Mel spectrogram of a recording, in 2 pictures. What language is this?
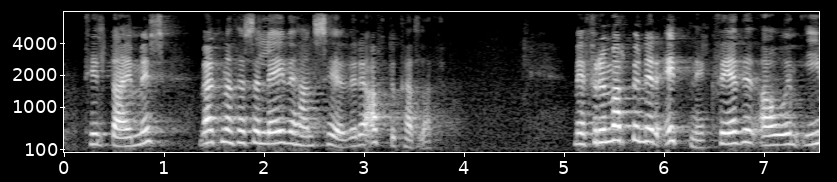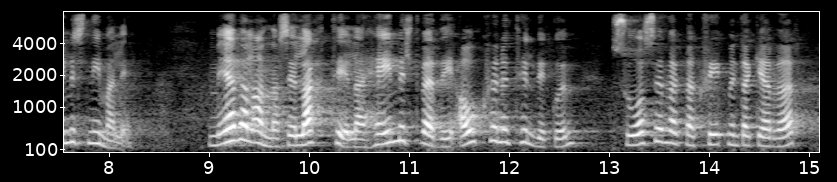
Icelandic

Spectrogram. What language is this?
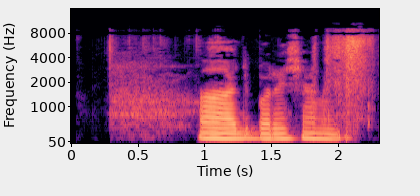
Lasi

